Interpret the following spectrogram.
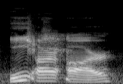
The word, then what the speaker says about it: Errunhrd: Okay, and it's spelled ERR. Correct me if I screw this up. ERRUNHRD.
